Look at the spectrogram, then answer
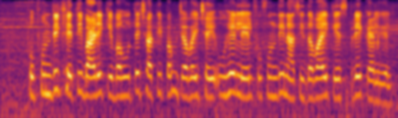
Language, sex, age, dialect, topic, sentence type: Magahi, male, 36-40, Western, agriculture, statement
